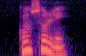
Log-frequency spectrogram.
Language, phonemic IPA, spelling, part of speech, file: French, /kɔ̃.sɔ.le/, consoler, verb, Fr-consoler.ogg
- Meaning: to comfort, console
